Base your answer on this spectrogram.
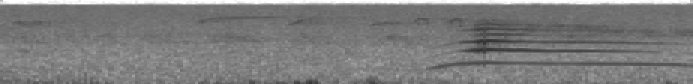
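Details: Cat outdoors on a nature hike gives a single drawn-out meow, slightly falling and tapering off, after a stretch of low rustling and footstep noise.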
